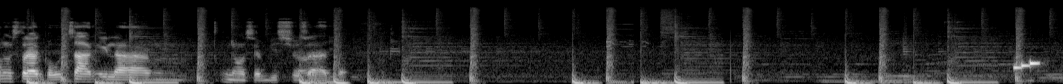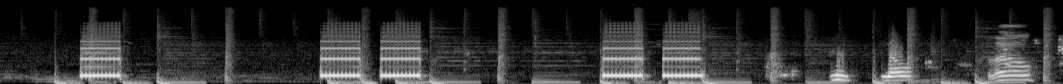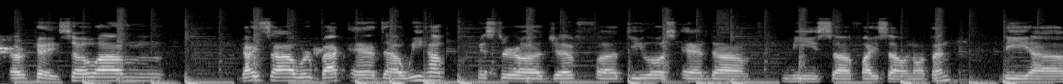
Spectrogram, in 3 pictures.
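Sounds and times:
speech: 0:00.0 - 0:03.6, 0:19.5 - 0:19.8, 0:20.5 - 0:22.9, 0:23.7 - 0:31.8
brief tone: 0:10.2 - 0:10.5
telephone ringing during a call: 0:11.4 - 0:11.9, 0:13.8 - 0:14.9, 0:16.6 - 0:17.7.

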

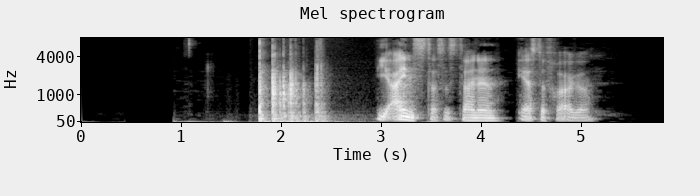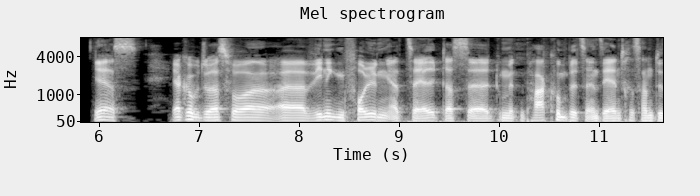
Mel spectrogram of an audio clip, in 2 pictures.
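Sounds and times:
dice being rolled: 0:01.2 - 0:02.6
speech: 0:03.0 - 0:05.2, 0:05.9 - 0:11.6.

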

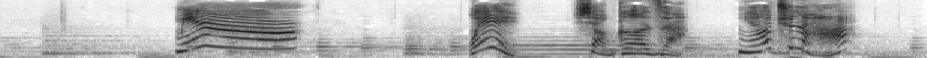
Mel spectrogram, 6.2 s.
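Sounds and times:
big cat meowing: 0:01.2 - 0:02.1
speech: 0:03.4 - 0:05.7.

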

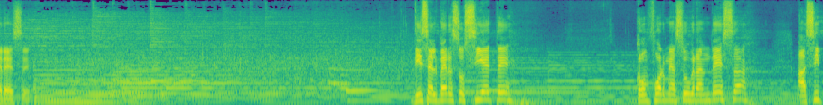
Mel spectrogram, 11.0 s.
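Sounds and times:
speech: 0:00.0 - 0:00.6, 0:05.5 - 0:07.0, 0:08.5 - 0:10.9
applause: 0:00.6 - 0:06.6.

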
